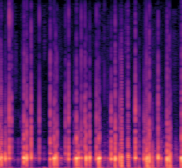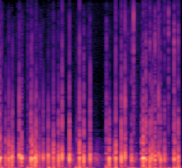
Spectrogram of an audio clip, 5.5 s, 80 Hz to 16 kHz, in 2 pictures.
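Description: Long nails tap rapidly on a small glass aroma candle jar labeled Lavender and filled with wax. The result is a dense stream of short, dry clicks, each carrying a faint glassy ping around 1 kHz that dies away almost at once.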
